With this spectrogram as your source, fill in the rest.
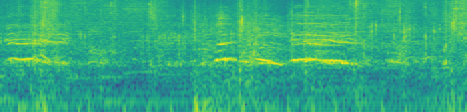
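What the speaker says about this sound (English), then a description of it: "The crowd is chanting, and I genuinely can't tell who for." Large crowd at an esports tournament for Rivals of Aether II, a dense, loud roar of many voices chanting and cheering continuously, with rising tonal shouts and a commentator talking over it.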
